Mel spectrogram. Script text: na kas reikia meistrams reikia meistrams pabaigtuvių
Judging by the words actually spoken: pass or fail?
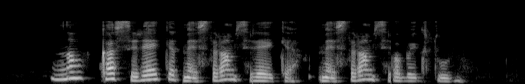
pass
